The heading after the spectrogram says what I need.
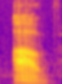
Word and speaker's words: of: en cuenta es que cuando la o solo sea acompañada por una F su pronunciación será up up es decir que la o del comienzo tiene un sonido tipo o a mientras que la f del final toma un sonido tipo p up con esto claro la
